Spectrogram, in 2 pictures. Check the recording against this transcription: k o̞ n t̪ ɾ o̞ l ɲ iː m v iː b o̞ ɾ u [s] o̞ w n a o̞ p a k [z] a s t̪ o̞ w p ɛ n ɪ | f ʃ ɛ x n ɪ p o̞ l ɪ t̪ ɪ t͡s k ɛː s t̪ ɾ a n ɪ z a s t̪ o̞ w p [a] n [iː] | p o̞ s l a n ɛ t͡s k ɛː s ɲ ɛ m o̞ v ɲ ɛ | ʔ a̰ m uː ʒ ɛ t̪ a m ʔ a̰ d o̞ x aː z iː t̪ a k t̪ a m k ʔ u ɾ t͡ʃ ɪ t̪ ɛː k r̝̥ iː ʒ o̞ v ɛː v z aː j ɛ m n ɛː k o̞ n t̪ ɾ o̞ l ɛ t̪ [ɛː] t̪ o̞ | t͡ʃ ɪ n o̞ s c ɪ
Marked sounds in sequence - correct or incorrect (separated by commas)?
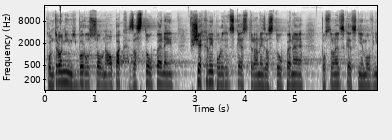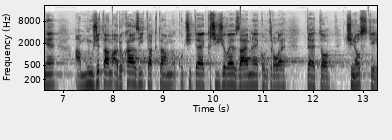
correct, correct, incorrect, incorrect, correct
